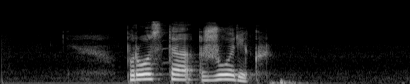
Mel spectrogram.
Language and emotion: Russian, neutral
